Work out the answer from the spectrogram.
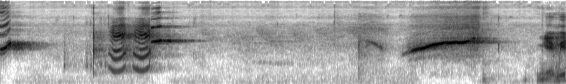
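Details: Parrot mimicking a meow: a short level whistle, three quick wavy harmonic notes, a long quiet stretch, then a clear rising whistle and a harsh harmonic call at the end.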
